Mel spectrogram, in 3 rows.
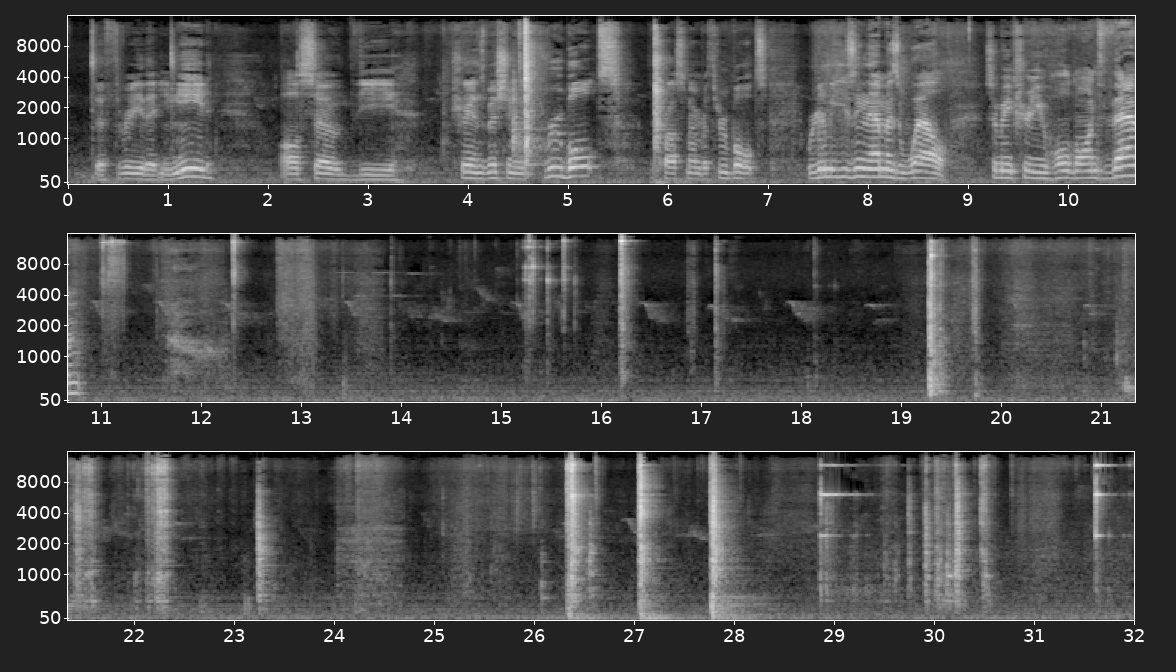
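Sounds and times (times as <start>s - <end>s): tools clinking on metal: 11.0s - 11.4s, 15.2s - 16.4s, 28.9s - 29.8s, 31.6s - 32.0s.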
